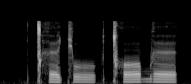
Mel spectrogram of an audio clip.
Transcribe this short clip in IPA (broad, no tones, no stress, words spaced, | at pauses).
ǀʰɘcu | ǀʰob ɘ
